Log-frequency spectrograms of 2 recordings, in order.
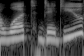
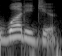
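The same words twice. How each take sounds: First: "What did you" slow, each T and D released separately; slow, choppy "What did you"; unlinked. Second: "What did you" run together as "whadidju"; natural linked "What did you". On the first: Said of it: "ao invés de ficar". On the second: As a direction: blend "What did you" into one flow. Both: Shown as a demonstration.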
